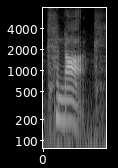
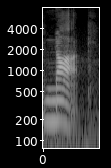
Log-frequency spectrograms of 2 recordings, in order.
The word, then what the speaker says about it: knock: remember when you were learning about like the silent K when you were reading? And I remember in school I was reading whatever the teacher wanted me to read, and I said the word Canuck instead of knock.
